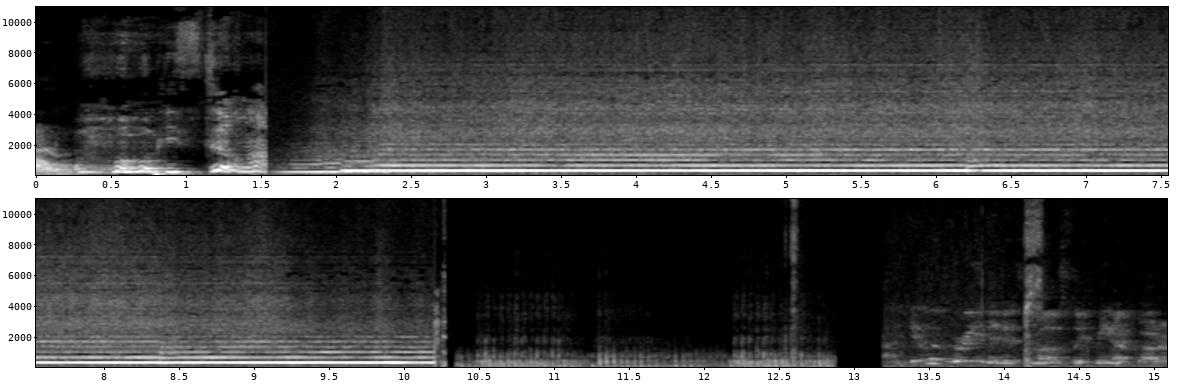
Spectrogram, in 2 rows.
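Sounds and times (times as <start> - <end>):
long held note: 1.6 - 10.3.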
